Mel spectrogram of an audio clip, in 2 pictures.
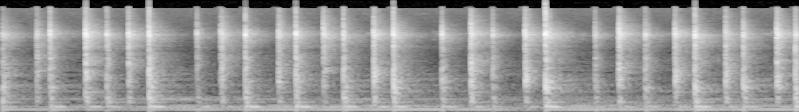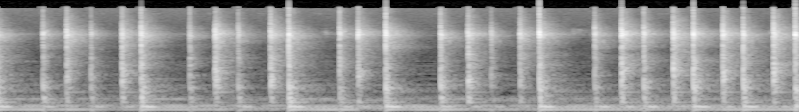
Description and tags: DESDRONS Percusssion
A collection of samples/loops intended for personal and commercial music production. All compositions where written and performed by Chris S. Bacon on Home Sick Recordings. Take things, shake things, make things.
acapella, acoustic-guitar, bass, beat, drums, free, guitar, harmony, indie, Indie-folk, looping, loops, original-music, percussion, piano, samples, sounds, synth, vocal-loops, voice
